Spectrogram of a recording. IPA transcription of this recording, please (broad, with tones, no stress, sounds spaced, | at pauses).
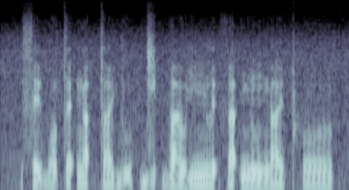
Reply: s ḛ˦˨ ɪ̯ b ɔ̰˦˨ t ɛ˦ ʔ ŋ ä˦ ʔ t a˦ ɪ̯ ɡ ṵ˦˨ | d͡ʑ ɪ˦ ʔ b a˨ ʊ̯ j ĩ˦ l ɪ˦ ʔ θ ä˦ ʔ ɲ ũ˨ ŋ a˦ ɪ̯ pʰ o˦ ʊ̯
